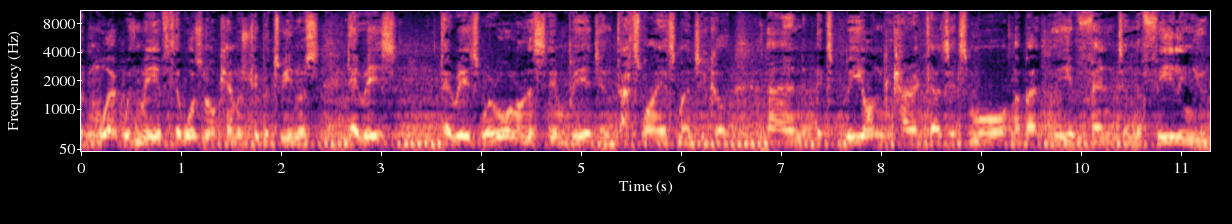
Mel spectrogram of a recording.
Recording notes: We travelled up to San Antonio for a show over 30 years in the making. Before the show, we were invited on the bus.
